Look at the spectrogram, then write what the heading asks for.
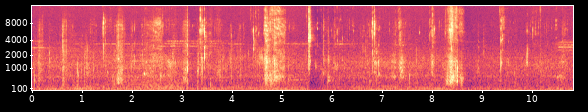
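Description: Close-miked eating: chewing and wet mouth sounds of rice and curry, with fingers mixing food on a stainless steel plate, over a steady low hum. Two louder bursts come about halfway and near the end.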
